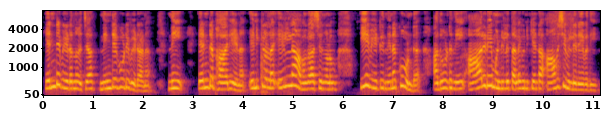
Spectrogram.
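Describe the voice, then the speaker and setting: A woman's voice: fairly high pitch, animated, normal speed, close to an everyday voice. A woman voicing a young husband who insists in a firm, lecturing way that his wife stand up for herself. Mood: firm, indignant.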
